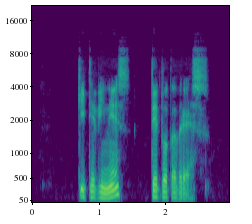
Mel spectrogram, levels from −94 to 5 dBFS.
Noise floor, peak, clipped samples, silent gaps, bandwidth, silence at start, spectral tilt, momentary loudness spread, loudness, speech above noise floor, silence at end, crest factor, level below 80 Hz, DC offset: -80 dBFS; -6 dBFS; under 0.1%; none; 9.4 kHz; 0.7 s; -5 dB/octave; 15 LU; -22 LUFS; 59 dB; 0.35 s; 18 dB; -58 dBFS; under 0.1%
